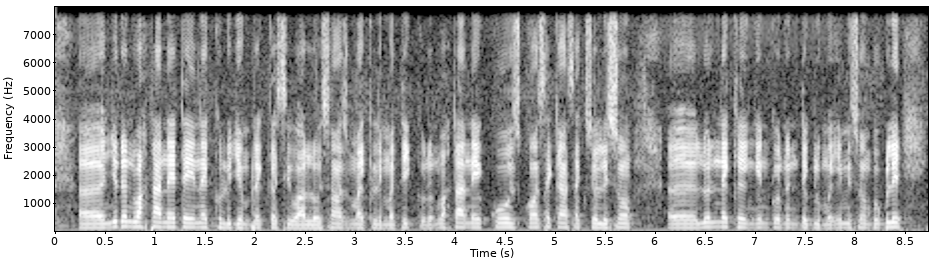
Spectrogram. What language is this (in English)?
Wolof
